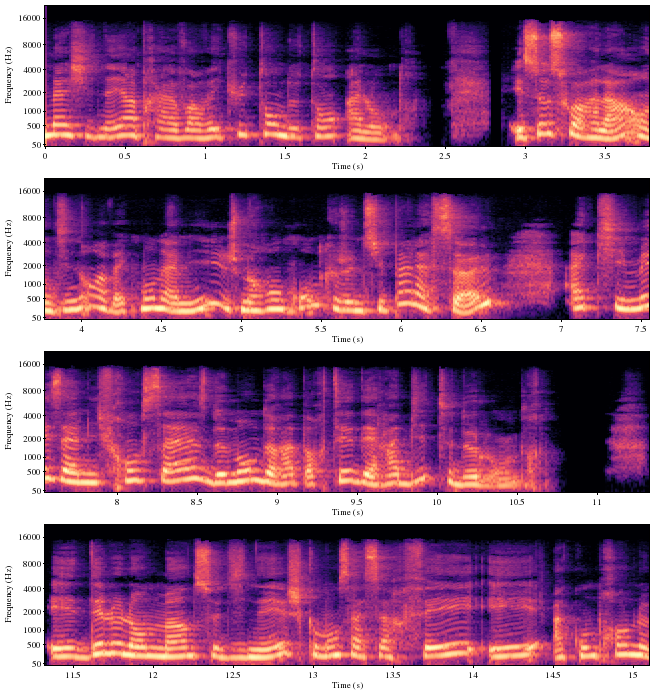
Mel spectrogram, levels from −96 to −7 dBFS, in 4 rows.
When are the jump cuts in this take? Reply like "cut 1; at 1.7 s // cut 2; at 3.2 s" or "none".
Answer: cut 1; at 2.8 s // cut 2; at 11.3 s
